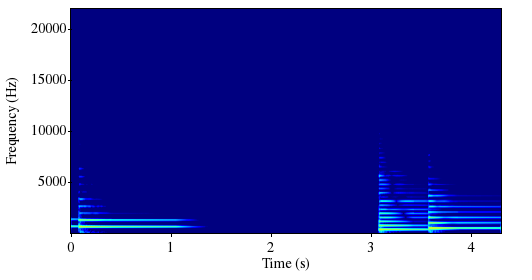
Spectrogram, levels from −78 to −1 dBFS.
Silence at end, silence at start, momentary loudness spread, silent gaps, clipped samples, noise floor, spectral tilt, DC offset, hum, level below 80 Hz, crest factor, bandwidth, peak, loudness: 0 s; 0 s; 11 LU; 1.44-3.08 s; under 0.1%; under -90 dBFS; -4 dB/octave; under 0.1%; none; -82 dBFS; 18 dB; 9.4 kHz; -24 dBFS; -40 LUFS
